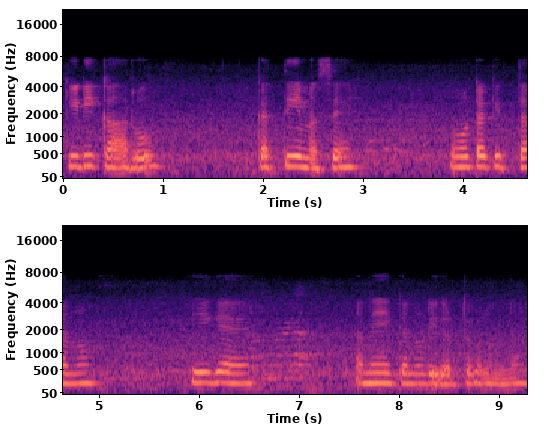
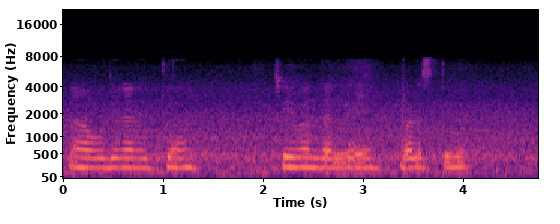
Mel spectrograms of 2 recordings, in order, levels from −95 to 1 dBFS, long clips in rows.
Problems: background sounds at intervals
